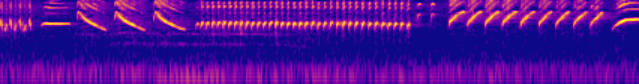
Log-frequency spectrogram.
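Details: Lively canary singing, with descending whistled slurs, a long even buzzy trill, then a run of rapid sweeping notes.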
